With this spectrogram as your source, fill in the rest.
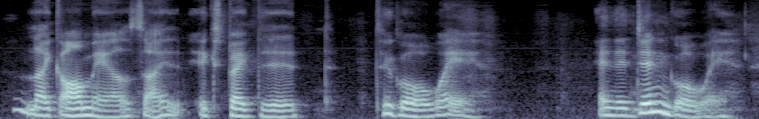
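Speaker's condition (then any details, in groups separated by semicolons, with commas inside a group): ALS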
